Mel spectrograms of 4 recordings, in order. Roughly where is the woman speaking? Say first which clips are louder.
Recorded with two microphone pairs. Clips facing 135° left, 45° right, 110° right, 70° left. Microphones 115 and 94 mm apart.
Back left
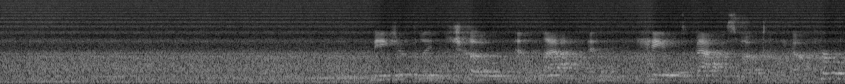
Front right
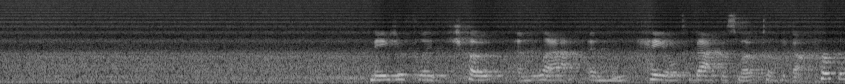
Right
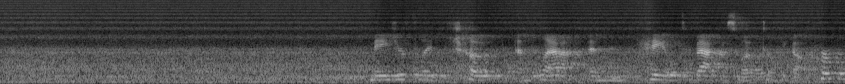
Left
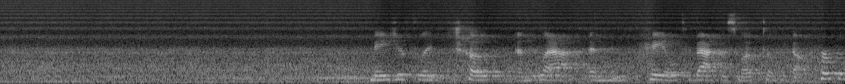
Front right 8 dB, even; ahead.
